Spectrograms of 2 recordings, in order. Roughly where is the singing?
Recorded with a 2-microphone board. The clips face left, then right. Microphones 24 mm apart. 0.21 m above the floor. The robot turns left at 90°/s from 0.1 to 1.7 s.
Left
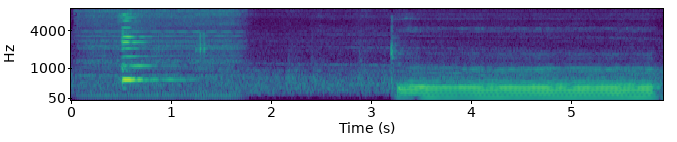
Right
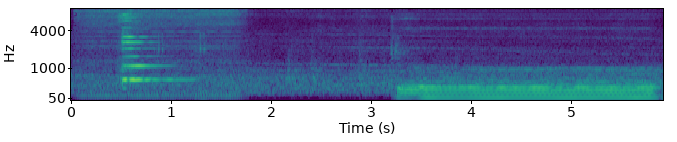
Left.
